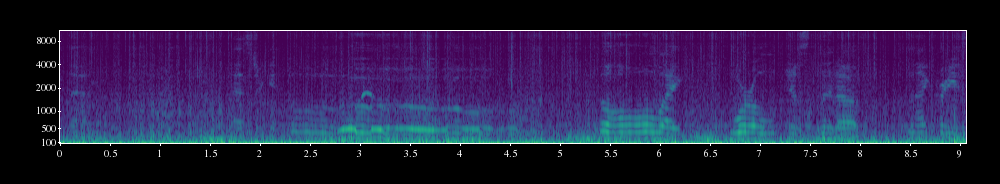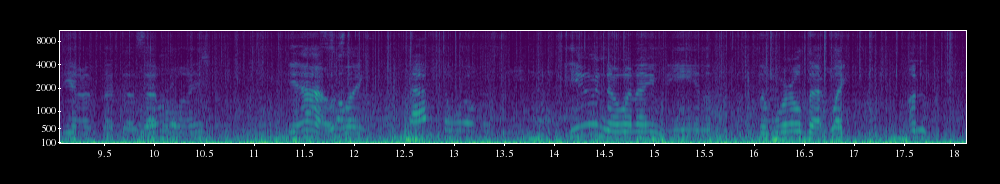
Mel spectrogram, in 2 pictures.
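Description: Steady low road and engine rumble inside a moving car's cabin, with voices talking over it.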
